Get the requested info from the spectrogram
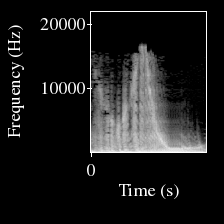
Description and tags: layered granular 01
Foley samples I recorded and then resampled in Camel Audio's Alchemy using additive and granular synthesis + further processing in Ableton Live & some external plugins.
alchemy, future, resampling, sfx, sound-design, sounddesign, soundeffect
